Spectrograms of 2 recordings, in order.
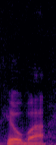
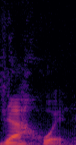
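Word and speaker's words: Yahweh: vocales lo traducimos como yahwe y algunas versiones de la Biblia Usan el nombre Jehová para hablar del nombre de Dios la traducción correcta No es Jehová es yahwe porque el nombre original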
